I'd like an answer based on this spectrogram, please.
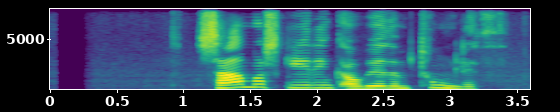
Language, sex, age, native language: Icelandic, female, 40-49, Icelandic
